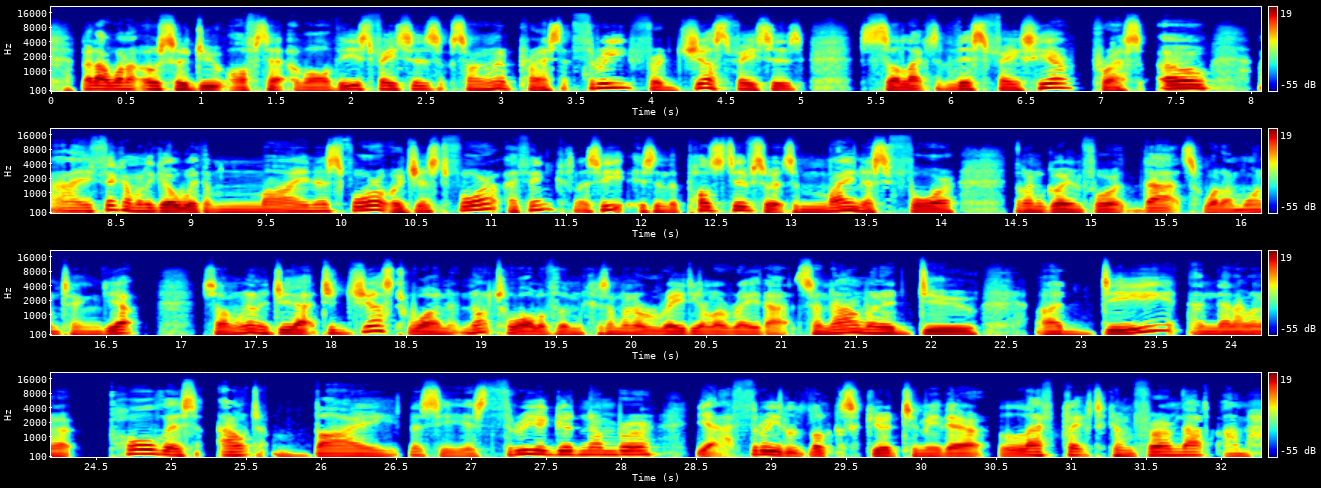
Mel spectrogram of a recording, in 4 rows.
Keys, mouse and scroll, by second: 2.0 click, 3.5 3, 4.6 click, 5.9-6.9 middle drag, 7.4 o, 13.3 3, 13.3 -, 13.6 o, 13.6 4, 16.2-17.2 right drag, 16.5 o, 16.5 -, 16.5 4, 17.5 click, 19.0 right click, 19.6-20.6 middle drag, 23.1 o, 23.1 -, 23.1 4, 23.4 d, 26.9 -, 26.9 4, 26.9 3, 30.6 click, 30.9 4, 30.9 d, 31.7-32.2 middle drag.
